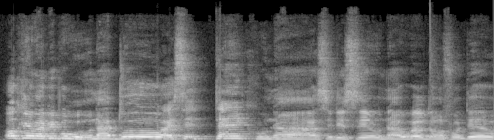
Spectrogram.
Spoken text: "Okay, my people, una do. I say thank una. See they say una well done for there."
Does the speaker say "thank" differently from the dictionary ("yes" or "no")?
yes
